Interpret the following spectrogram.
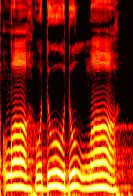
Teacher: Lam jalalah dibaca tafkhim karena kebetulan huruf sebelumnya berbaris dhammah yang dal ya.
